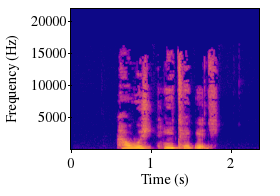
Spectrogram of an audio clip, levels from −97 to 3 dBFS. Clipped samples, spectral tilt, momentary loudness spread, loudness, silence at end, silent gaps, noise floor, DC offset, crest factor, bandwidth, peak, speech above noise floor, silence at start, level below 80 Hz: under 0.1%; -6 dB/octave; 8 LU; -21 LUFS; 0.55 s; none; -83 dBFS; under 0.1%; 16 dB; 16 kHz; -6 dBFS; 64 dB; 0.6 s; -60 dBFS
